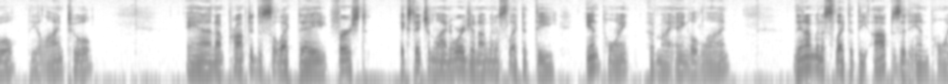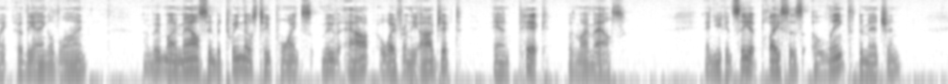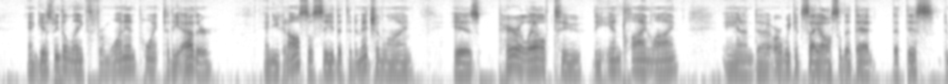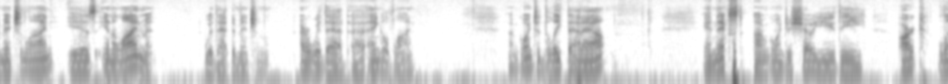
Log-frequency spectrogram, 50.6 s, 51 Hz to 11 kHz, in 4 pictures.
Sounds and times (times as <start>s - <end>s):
Speech: 0.0s - 1.3s, 2.5s - 9.8s, 10.6s - 13.9s, 14.6s - 21.1s, 22.0s - 24.7s, 25.6s - 28.2s, 28.8s - 40.0s, 40.6s - 43.5s, 44.7s - 46.0s, 47.3s - 50.5s.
